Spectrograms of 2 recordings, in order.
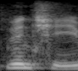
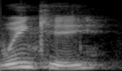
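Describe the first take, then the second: First: It begins with a V sound. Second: It begins with a W sound. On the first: This is how most people say the name. The speaker calls it wrong. "which most people pronounce Vinci" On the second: This is the proper Latin way to say the name. The speaker calls it right. "I understand properly the Latin uh, pronunciation Winky"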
